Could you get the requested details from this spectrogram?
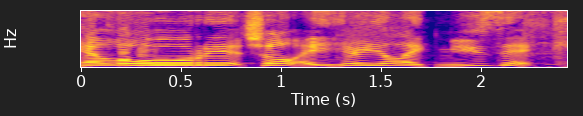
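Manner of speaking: hammed-up celebrity on the phone. Imitating the singer calling her, high and loud.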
